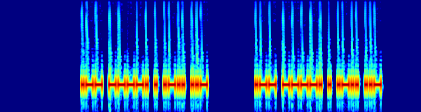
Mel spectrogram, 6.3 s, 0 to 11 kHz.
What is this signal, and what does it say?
Morse code, heard as a keyed tone, about 36 wpm, 700 Hz. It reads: W9ELU W9ELU
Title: USA Call Signs - 5 Characters - Repeated 2x - 35wpm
